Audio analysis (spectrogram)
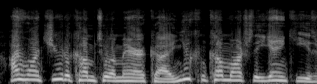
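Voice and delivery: high, loud glad-handing politician; hammed-up campaigner inviting strangers over; LBJ. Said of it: "L B J was huge".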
